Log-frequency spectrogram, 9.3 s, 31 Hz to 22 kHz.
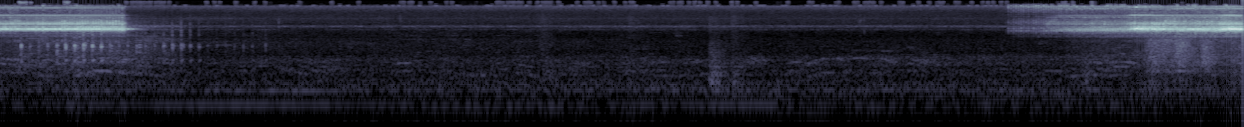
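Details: Bell crickets recorded on 27 August 2020, giving high, shimmering trilled chirps at the start and again near the end, with a quiet stretch of faint background hum in between.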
